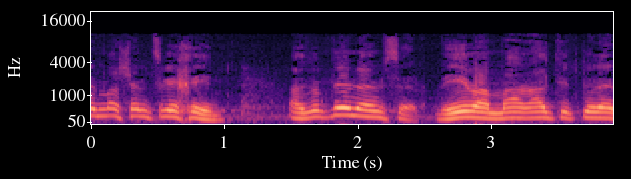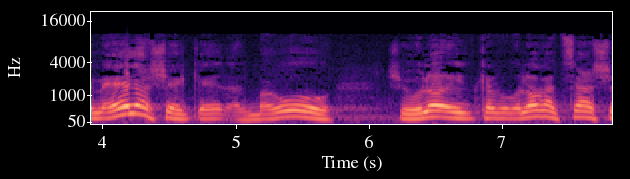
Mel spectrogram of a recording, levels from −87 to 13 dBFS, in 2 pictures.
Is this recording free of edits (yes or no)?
yes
